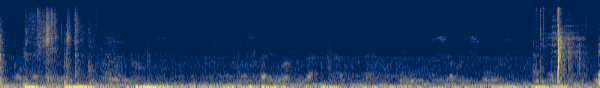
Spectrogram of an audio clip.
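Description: A foil wrapper crinkles and rustles.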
